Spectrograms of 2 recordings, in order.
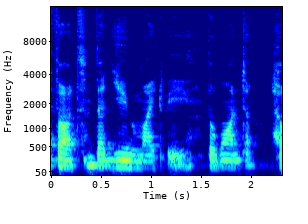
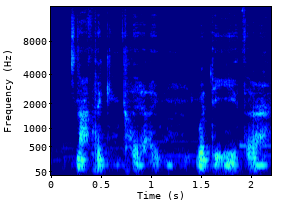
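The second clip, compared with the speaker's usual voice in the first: muttered under breath, much quieter; 15 dB quieter than usual. A player voices his character speaking about a companion, under his breath. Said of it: "just kind of under his breath be like".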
